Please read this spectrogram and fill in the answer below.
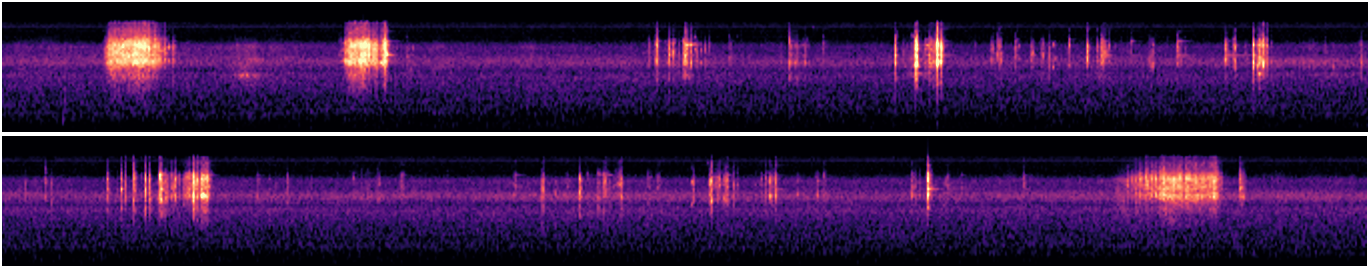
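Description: Via ferrata climbing gear clinking and rattling: metal carabiners knocking and sliding on the steel safety cable in scattered sharp clicks, with a few short scrapes about a second in, near three seconds and near the end.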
